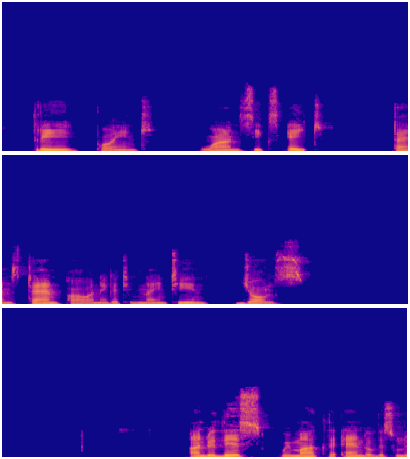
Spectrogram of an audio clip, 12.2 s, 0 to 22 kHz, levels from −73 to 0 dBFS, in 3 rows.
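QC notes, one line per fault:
No faults heard anywhere in the audio.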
